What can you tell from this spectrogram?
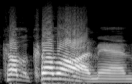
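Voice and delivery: high, loud incredulous come on; hammed-up exasperation; exasperated mock protest. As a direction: cry out in disbelief at the show. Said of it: "It's like".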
